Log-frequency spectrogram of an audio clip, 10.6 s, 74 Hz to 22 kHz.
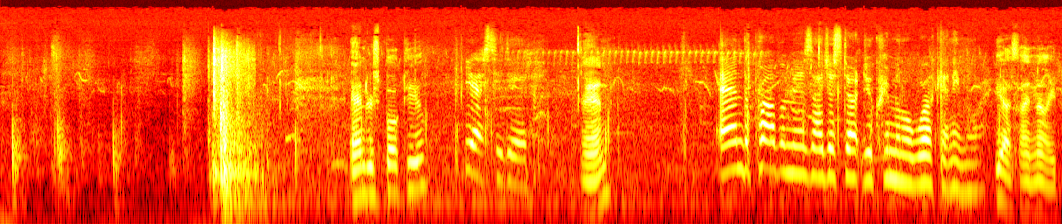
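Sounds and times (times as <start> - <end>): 
French door rattling swish: 2.1 - 2.8
French door opening: 2.1 - 3.3
speech: 3.5 - 6.2, 7.2 - 10.6.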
